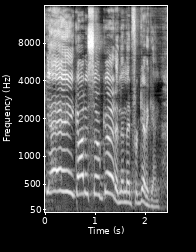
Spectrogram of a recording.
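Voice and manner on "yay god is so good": high, bright-eyed cheer of relief; mock cheer. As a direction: gush it like the rescued crowd. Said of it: "they'd be like".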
